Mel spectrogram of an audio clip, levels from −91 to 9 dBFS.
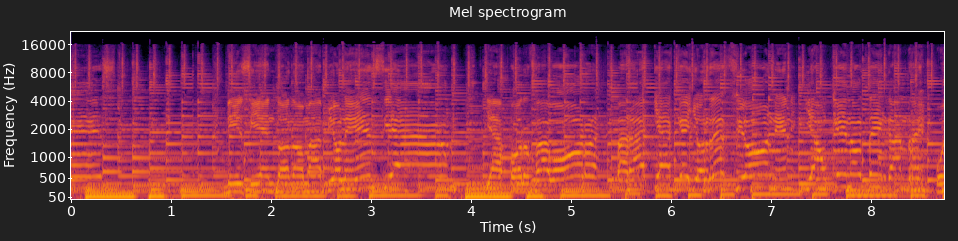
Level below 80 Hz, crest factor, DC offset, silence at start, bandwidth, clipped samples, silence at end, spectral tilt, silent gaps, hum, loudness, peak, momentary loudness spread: -24 dBFS; 12 dB; under 0.1%; 0 s; 17.5 kHz; under 0.1%; 0 s; -4.5 dB/octave; none; none; -15 LUFS; -2 dBFS; 3 LU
